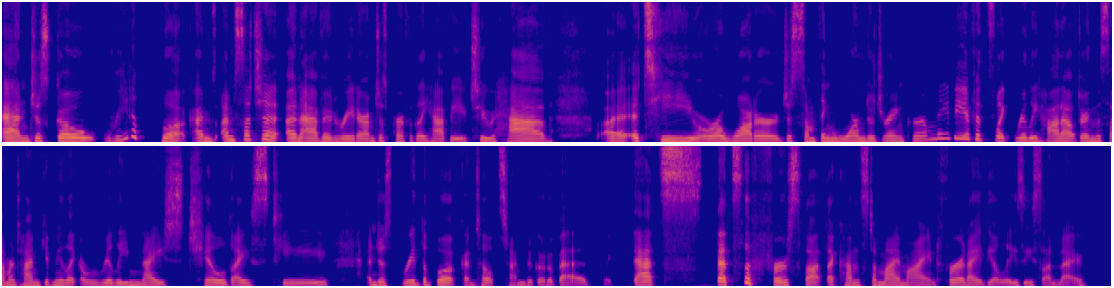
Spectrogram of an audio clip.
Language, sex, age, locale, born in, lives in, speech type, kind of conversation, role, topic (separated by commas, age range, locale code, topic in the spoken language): English, female, 30-34, en-US, United States, United States, conversation, unstructured, none, What is your ideal lazy Sunday, from your first coffee to your evening wind-down?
